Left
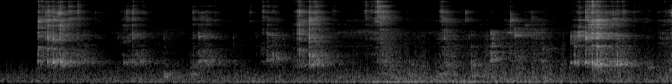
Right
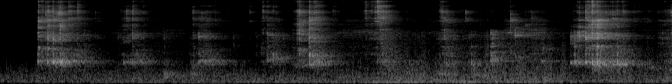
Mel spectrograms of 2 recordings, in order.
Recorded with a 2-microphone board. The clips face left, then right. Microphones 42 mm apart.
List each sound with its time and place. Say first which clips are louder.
0.4 s chewing: right 1 dB; centre (ahead or behind), 0.9 m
